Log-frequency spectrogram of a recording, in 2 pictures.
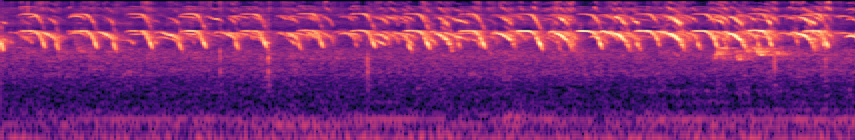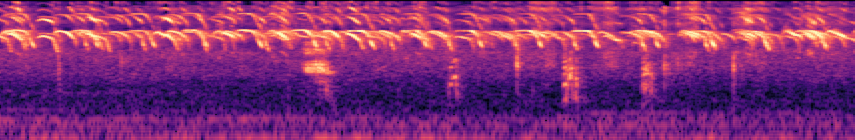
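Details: A crowd of baby chicks of domestic chicken chirping, mother hen calling them to eat; nonstop high thin downslurred peeps, with scattered sharp taps and a few brief mid-pitched clucks later.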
